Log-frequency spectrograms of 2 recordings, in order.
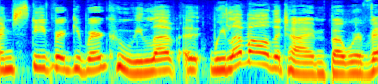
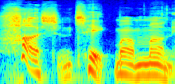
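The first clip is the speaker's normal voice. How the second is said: put-on Southern Georgia accent; 3 semitones lower than usual. Reading Chris's chat room comment aloud in a put-on best Georgia accent. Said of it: "in my best Georgia accent".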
